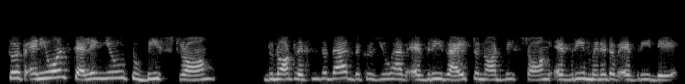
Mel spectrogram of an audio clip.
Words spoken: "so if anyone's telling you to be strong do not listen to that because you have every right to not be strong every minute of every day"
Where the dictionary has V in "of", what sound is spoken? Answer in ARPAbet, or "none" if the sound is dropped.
V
